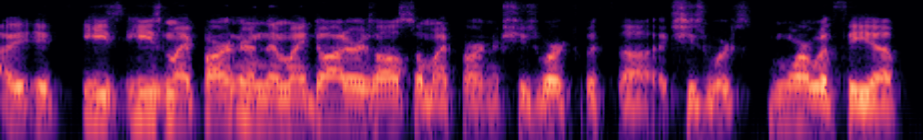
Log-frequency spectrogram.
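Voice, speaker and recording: A man with a medium pitch at a moderate pace, an ordinary speaking voice. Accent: American. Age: 60s. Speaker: toy designer and inventor. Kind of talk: interview.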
